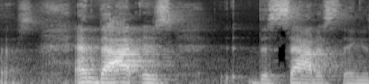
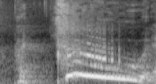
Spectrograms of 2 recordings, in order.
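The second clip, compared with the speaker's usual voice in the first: high, loud "pa-choo" sound effect; imitated whoosh noise; 12 dB louder than usual. Comedian describing a quick abortion, imitated whoosh. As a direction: fire off a high zooming noise.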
